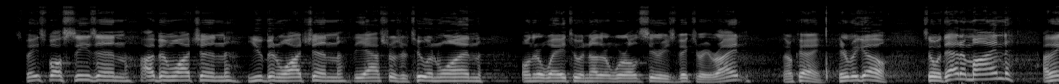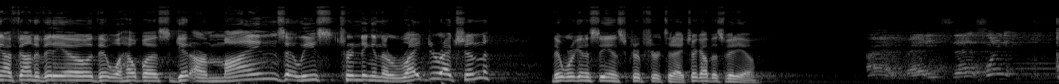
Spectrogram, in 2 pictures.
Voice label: Sermon English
